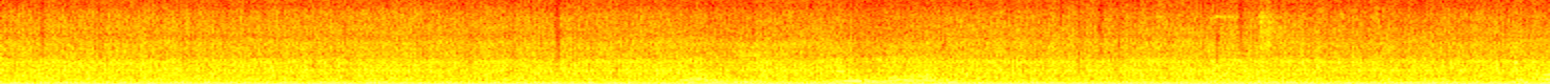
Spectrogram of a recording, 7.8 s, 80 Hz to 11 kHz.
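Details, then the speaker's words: 1999 Suzuki GSX-R 750 four-cylinder, used engine just installed: deep, steady, even idle burble with no misses, knocks or rattles; healthy, while fuel leaks from the high-pressure line quick-connect at the tank, likely a bad O-ring. "but once that fuel pressure built up man she fired she fired right up"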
